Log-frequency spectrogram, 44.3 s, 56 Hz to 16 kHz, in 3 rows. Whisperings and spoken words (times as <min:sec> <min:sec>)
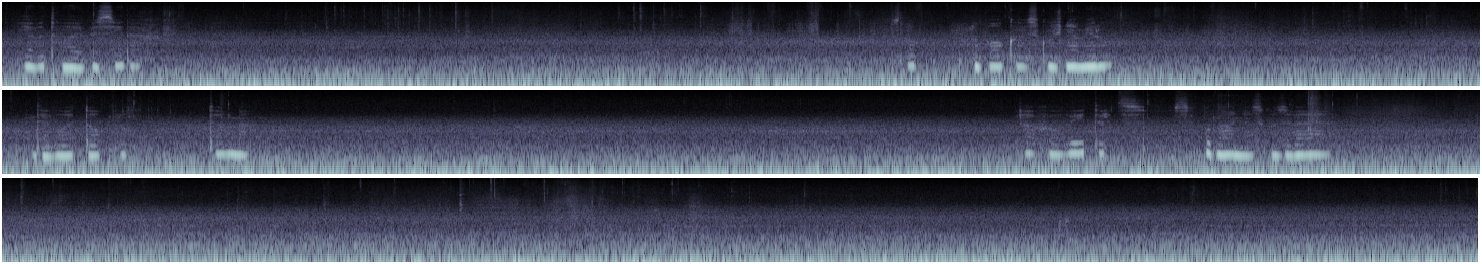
0:00.2 0:01.7, 0:08.8 0:11.2, 0:16.8 0:17.3, 0:25.0 0:28.2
